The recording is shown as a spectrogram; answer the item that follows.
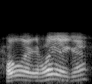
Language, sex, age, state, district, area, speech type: Odia, male, 45-60, Odisha, Nabarangpur, rural, conversation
